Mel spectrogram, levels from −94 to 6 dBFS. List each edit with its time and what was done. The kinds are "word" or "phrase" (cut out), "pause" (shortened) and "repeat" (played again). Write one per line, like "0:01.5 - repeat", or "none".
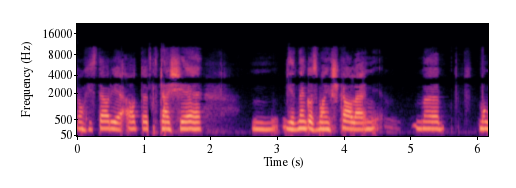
0:01.1 - word

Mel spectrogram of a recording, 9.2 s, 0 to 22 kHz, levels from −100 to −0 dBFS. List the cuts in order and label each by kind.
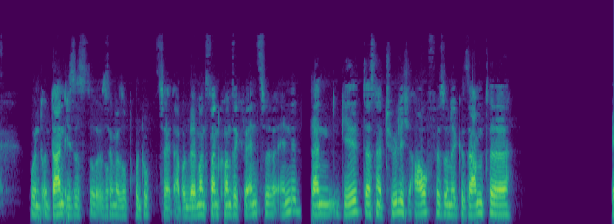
0:01.0 - word
0:01.6 - word
0:04.5 - word

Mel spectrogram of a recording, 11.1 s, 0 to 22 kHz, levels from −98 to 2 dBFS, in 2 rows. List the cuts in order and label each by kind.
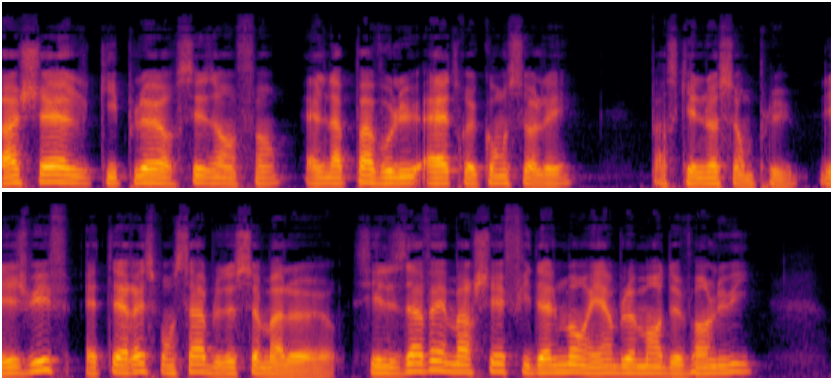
0:01.9 - pause
0:05.4 - pause
0:07.8 - pause

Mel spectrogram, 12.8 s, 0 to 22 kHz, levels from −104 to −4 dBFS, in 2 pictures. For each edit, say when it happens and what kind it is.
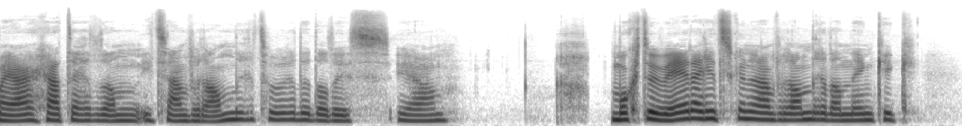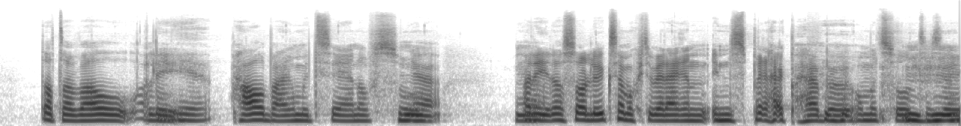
0:03.9 - pause
0:11.7 - word

